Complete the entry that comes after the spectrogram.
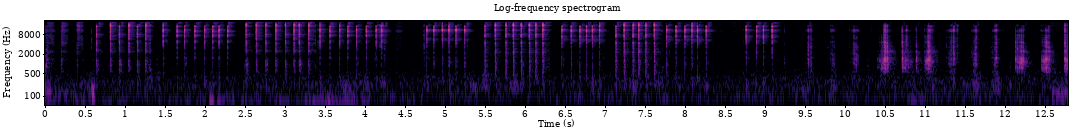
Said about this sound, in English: the Ultralight X gaming mouse switches have much better and softer sound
